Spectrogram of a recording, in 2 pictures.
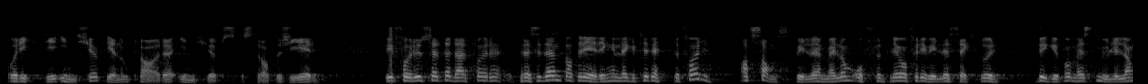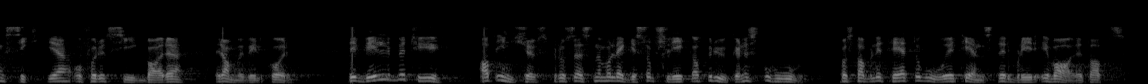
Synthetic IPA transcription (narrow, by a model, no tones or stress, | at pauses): ʔɔɾɪkt̪ɪəʔɪnɕøːpjɛnːɔmkʰlɑ̰ːɾəʔɪnçøːpsːt̪ɾɑt̪əʂiːəɾ | ʋɪfɔɾʉːt̪sɛt̪ːəɖæɾfɔɾpʰɾɛsɪd̪ɛnt̪ɑt̪ɾɛjeːɾɪŋənlɛɡːəʈʰɪlɾɛt̪ːəfɔɾ | ʔɑt̪sɑmspɪlːəmɛlːɔmɔfːənt̪lɪəɔfɾɪʋɪlːɪəsɛkt̪ʊɾ | bʏɡːəɾpʰɔmɛst̪mʉːlɪlɑŋsɪkt̪ɪəʔɔfɔɾʉt̪siːɡbɑːɾə | ɾɑmːəʋɪlkʰoːɾ | d̪̥ɛʋɪlbət̪ʰyː | ʔɑt̪ɪnçøːpspʰɾʊsɛsːənəmɔlɛɡːəsɔpʂɭiːkɑt̪̚bɾʉːkæɳəsbəɦuːʋ | fɔʂt̪ɑbɪlɪt̪ʰeːt̪ɔɡuːət̪ʰjeːnəst̪əɾbliːɾɪʋɑ̰ːɾət̪ʰɑt̪ː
